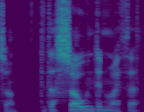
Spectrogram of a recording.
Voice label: "sownd", Welsh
